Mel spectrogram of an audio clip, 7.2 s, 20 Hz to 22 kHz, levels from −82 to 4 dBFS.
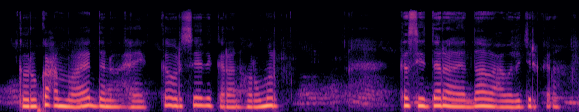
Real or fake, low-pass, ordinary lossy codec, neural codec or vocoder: fake; 14.4 kHz; Opus, 64 kbps; vocoder, 44.1 kHz, 128 mel bands every 256 samples, BigVGAN v2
